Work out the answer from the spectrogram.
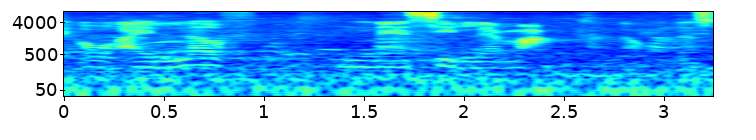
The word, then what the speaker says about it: nasi lemak: So you don't stretch the words. You don't say nasi, you don't say lemak. Nasi lemak.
